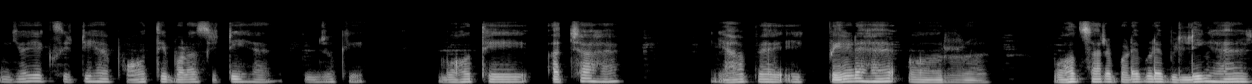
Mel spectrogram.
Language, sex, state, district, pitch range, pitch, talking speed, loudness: Hindi, male, Jharkhand, Sahebganj, 110-130 Hz, 120 Hz, 125 wpm, -24 LUFS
